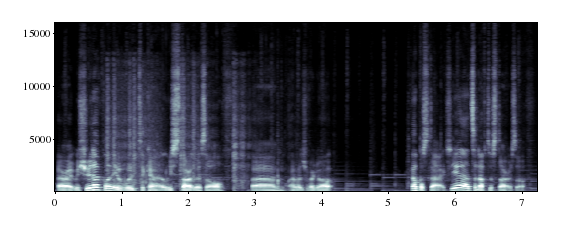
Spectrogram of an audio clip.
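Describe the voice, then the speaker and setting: A Scottish man with a mild accent streams a game and chats casually with viewers, his voice lowish and his pace fairly quick over soft background music. He's relaxed and talkative, reading and answering chat with plenty of fillers.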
